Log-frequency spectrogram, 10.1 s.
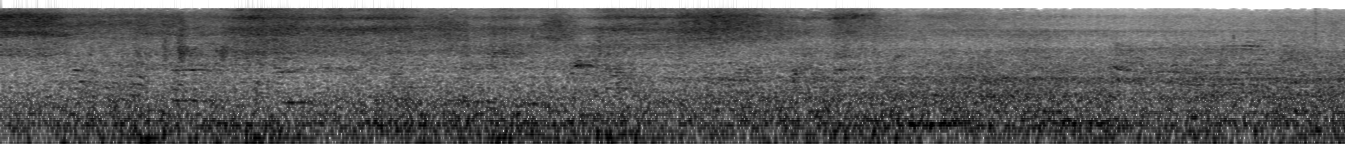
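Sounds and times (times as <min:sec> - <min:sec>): train wheels rumbling on track: 0:00.0 - 0:10.0.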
